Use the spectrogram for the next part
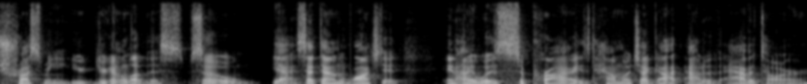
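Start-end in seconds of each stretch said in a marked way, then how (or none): none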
